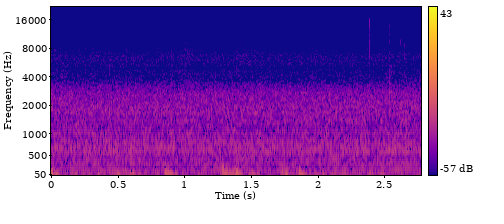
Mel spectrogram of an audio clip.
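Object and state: Nothing is struck.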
